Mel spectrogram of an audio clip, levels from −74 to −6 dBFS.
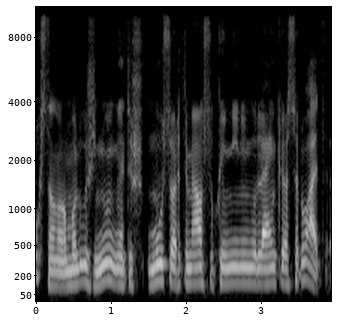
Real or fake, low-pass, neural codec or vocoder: fake; 9.9 kHz; autoencoder, 48 kHz, 32 numbers a frame, DAC-VAE, trained on Japanese speech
